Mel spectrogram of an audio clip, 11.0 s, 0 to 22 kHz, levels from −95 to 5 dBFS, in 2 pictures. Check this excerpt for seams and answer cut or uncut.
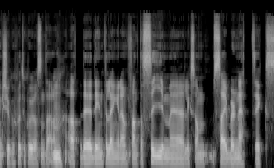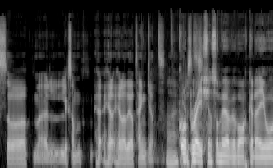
cut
